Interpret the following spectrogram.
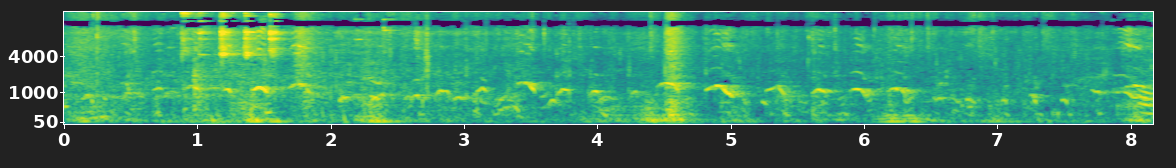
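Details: Litter of 18-day-old Dalmatian puppies squealing: dense overlapping chorus of short, high, arched squeaks and whimpers repeating rapidly throughout, with faint low background rumble.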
